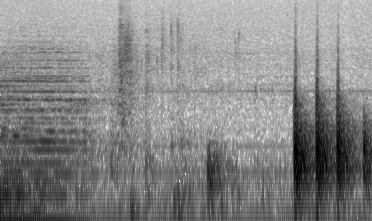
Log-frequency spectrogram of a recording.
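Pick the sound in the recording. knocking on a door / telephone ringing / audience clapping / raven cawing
knocking on a door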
